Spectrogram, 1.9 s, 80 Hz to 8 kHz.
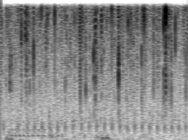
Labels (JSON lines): {"label": "biophony, rattle", "recorder": "SoundTrap 500"}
